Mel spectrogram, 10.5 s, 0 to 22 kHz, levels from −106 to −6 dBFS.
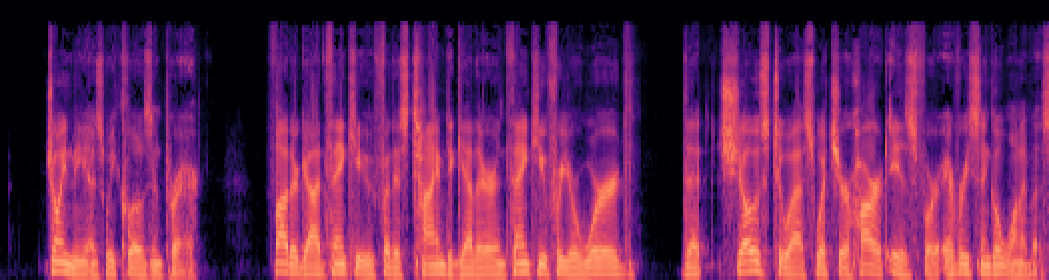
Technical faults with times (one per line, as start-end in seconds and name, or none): none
